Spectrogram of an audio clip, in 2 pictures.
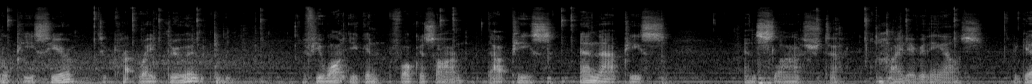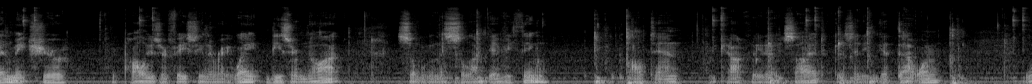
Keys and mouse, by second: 0.1-1.3 drag, 1.7 middle click, 2.2 Tab, 2.6-3.1 middle drag, 4.4 click, 7.6 /, 8.2-8.7 middle drag, 8.9 alt+a, 9.1-9.5 middle drag, 10.7-12.7 drag, 14.7 Tab, 15.1 a, 16.6 alt+n, 18.0 Tab, 18.4-18.7 drag, 18.7 Tab, 19.0 a, 19.8 alt+n.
